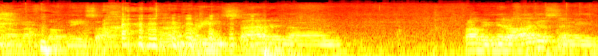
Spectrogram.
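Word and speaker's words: Khari: It's spelled K-H-A-R-I, pronounced Karee like Marie.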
